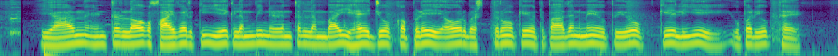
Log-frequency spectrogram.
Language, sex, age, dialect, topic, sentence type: Hindi, male, 18-24, Awadhi Bundeli, agriculture, statement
